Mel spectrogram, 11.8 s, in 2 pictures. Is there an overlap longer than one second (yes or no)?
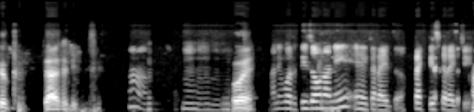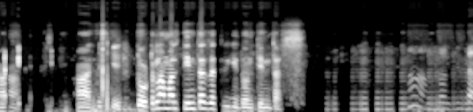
no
